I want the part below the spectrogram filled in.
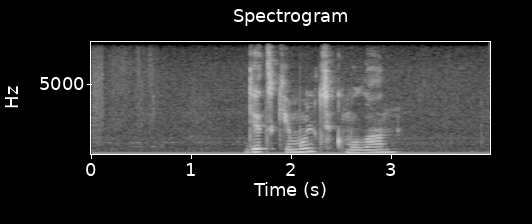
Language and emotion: Russian, neutral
